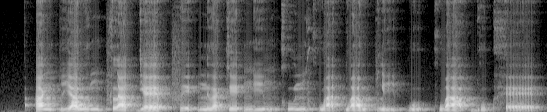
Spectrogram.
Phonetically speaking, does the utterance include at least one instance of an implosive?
no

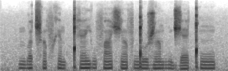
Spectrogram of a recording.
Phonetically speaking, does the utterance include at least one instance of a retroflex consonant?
yes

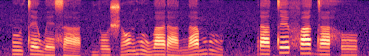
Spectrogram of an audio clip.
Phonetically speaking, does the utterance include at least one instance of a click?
no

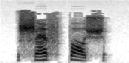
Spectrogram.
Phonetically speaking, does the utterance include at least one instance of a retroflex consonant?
yes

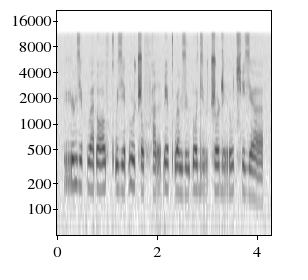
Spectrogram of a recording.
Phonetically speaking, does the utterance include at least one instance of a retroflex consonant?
yes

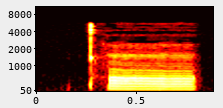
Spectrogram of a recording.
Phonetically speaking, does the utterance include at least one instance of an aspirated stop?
yes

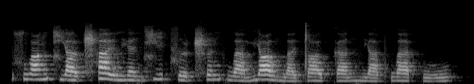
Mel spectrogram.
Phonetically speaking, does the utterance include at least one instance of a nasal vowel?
no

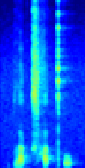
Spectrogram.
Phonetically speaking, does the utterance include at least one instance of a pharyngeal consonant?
no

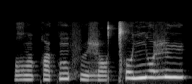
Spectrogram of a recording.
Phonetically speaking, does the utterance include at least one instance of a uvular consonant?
yes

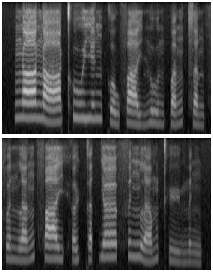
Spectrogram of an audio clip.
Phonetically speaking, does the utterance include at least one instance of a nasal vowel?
no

